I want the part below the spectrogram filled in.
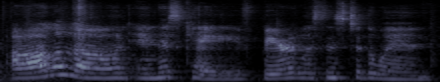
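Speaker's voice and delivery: put-on expressive read-aloud for young children; story narration. Teacher reading a picture book to her class, expressive read-aloud. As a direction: read the picture book warmly and slowly, bringing each animal to life.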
